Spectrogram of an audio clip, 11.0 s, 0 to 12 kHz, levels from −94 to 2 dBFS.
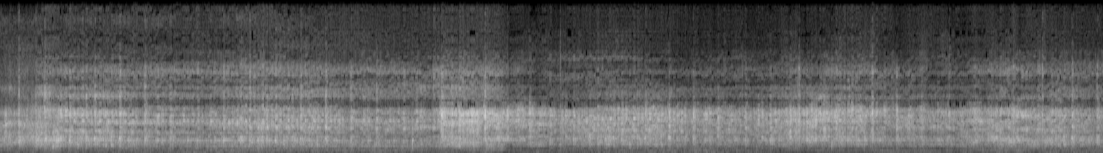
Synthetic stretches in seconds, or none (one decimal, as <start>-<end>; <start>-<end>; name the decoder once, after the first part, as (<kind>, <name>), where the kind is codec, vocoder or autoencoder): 0.0-0.6 (codec, SNAC); 4.2-5.5; 7.8-10.5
